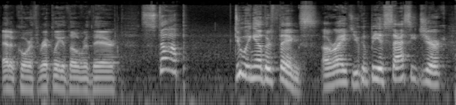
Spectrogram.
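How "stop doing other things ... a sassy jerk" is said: mock scolding. Real, not acted. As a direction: scold the cat playfully. Scolding the cat Ripley.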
